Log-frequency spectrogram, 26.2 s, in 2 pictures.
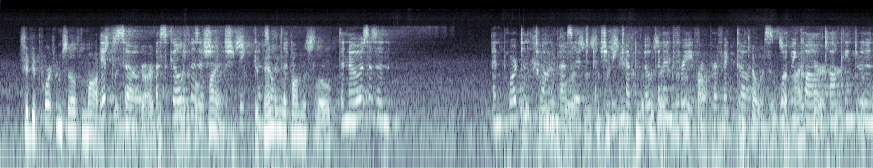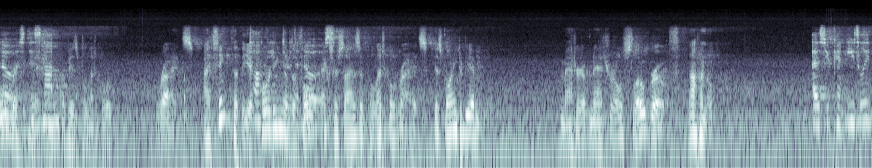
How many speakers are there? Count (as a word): two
